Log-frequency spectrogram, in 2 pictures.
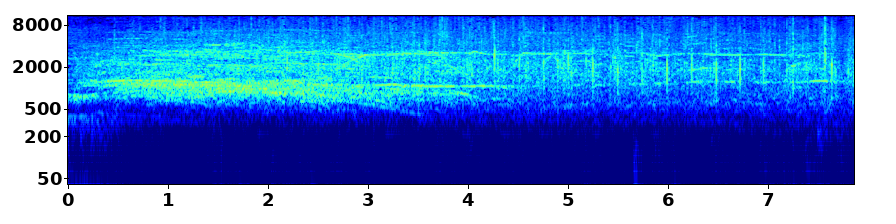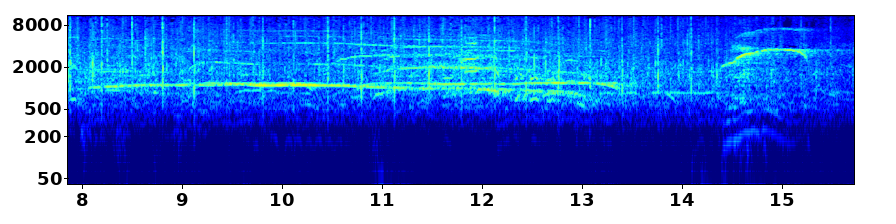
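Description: An audience claps steadily for about sixteen seconds, a dense, even wash of applause with scattered whistles and cheering rising above it, tapering slightly at the end.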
